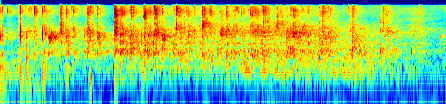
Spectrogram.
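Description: Audience applause: a dense patter of hand claps that thins out and fades near the end.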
